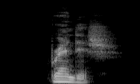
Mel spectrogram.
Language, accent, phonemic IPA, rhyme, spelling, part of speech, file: English, Australia, /ˈbɹændɪʃ/, -ændɪʃ, brandish, verb / noun, En-au-brandish.ogg
- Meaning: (verb) 1. To move or swing a weapon back and forth, particularly if demonstrating anger, threat or skill 2. To bear something with ostentatious show; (noun) The act of flourishing or waving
